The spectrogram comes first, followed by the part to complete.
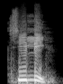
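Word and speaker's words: Chile: अपने देश का नाम तो सही लेगी। तो चिले कहती हैं वो उसे चिले है।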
